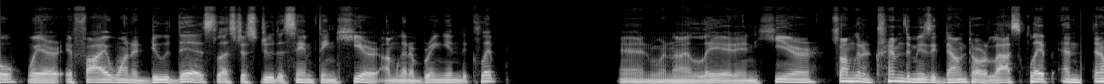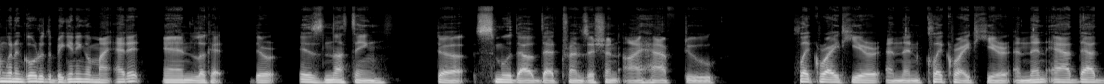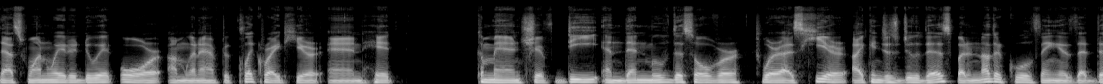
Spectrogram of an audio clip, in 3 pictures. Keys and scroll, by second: 10.3 e, 11.1 =, 12.0 -, 13.0 =, 15.2 -, 21.4 super+z, 24.8 super+d, 25.7 shift+super+d, 25.9 shift+super+d, 28.5 super+z.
